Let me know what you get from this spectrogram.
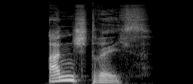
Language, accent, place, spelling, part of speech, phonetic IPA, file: German, Germany, Berlin, Anstrichs, noun, [ˈanˌʃtʁɪçs], De-Anstrichs.ogg
- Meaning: genitive singular of Anstrich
